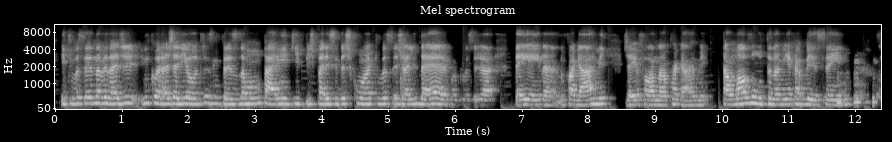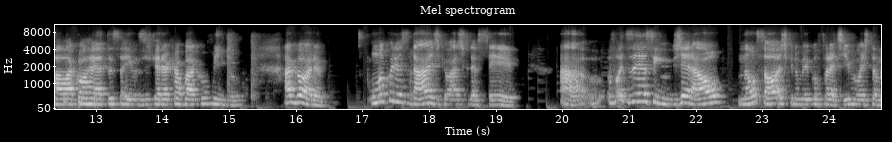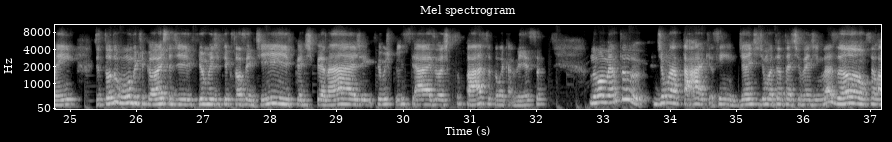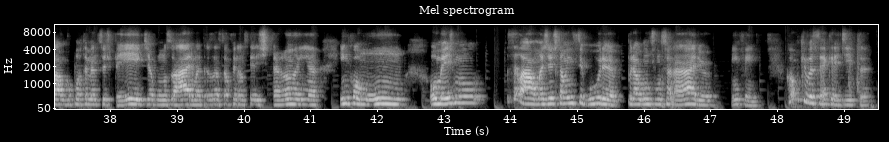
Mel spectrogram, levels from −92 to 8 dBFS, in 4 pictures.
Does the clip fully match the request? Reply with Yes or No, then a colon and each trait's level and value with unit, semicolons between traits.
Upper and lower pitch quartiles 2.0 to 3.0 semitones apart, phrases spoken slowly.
No: narrow, 2.6 semitones; average, 160 wpm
